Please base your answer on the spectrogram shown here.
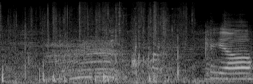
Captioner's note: cow moos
